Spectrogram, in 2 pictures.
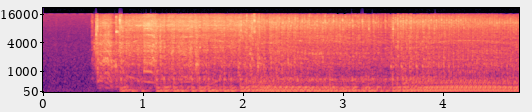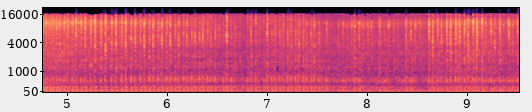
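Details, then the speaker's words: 1995 Harley-Davidson Wide Glide Evo 80 cubic inch after reassembly with Total Seal gapless piston rings; cranks, catches, settles into steady loping V-twin idle, no knocks or ticks, better throttle response than before; normal idle. "we've got Jasmine all put back together and she's running good you don't have any issues"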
